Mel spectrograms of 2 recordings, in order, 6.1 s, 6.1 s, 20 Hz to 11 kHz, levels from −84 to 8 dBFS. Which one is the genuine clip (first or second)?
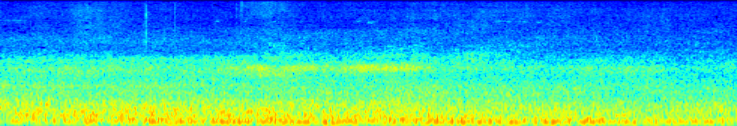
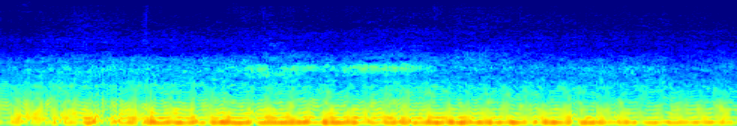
first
